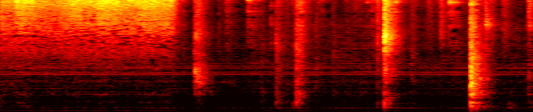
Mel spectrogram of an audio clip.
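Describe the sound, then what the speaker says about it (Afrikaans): Non-stick cooking spray hisses steadily from a can into a square Pyrex baking dish for almost two seconds. A few sharp clinks and knocks of the glass dish follow, heard close up with no talking. "wat ek nou net gaan lekker spuit met Patrou spray en koek"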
